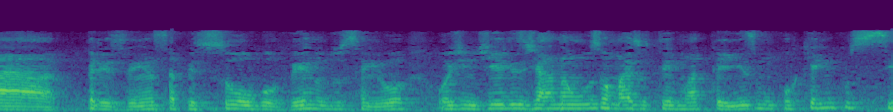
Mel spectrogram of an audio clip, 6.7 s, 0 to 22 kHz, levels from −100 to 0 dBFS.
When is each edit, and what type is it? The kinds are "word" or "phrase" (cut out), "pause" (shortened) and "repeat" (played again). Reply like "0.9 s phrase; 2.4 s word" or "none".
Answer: none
